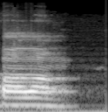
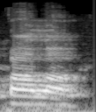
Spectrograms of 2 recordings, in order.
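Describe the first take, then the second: First: The word ends in an ng sound. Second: The word ends in an open vowel. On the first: The speaker calls it wrong. "not palang" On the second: The speaker calls it right. "it's called pala"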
